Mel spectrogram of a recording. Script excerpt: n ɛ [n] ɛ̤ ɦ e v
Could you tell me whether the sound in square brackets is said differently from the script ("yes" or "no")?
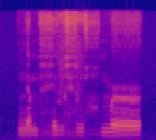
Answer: yes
